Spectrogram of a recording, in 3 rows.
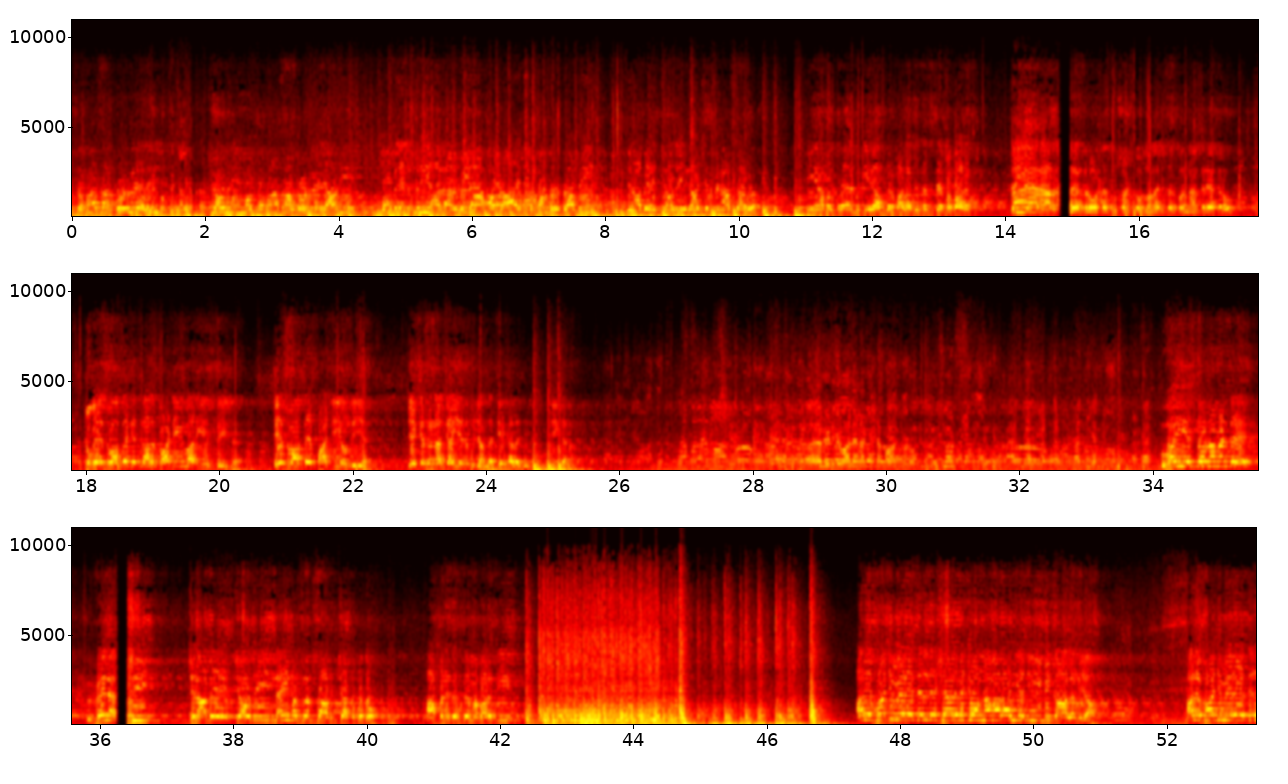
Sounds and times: Speech: 0.0s - 40.3s, 40.9s - 42.4s, 47.4s - 51.6s, 52.3s - 53.3s
Music: 1.6s - 11.1s, 44.2s - 47.2s.

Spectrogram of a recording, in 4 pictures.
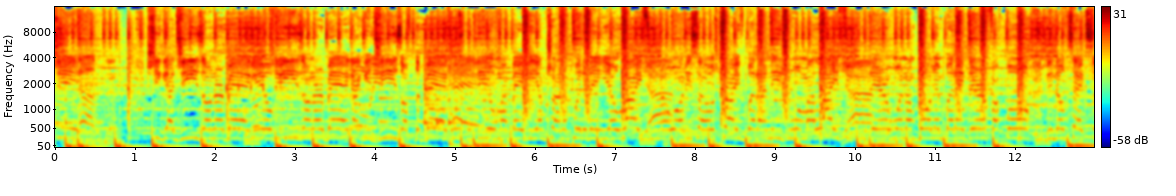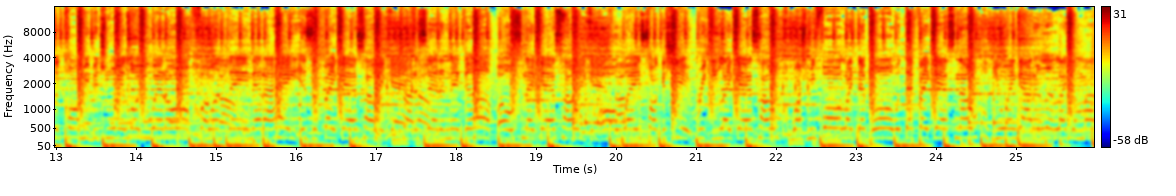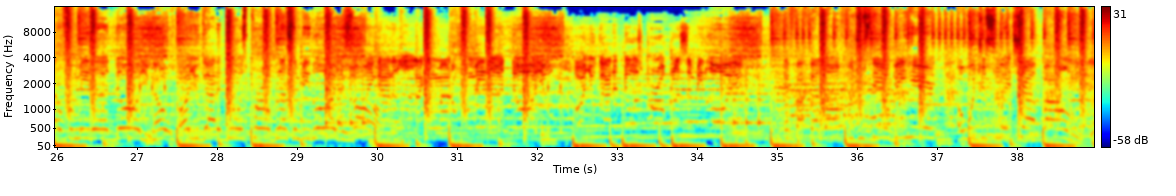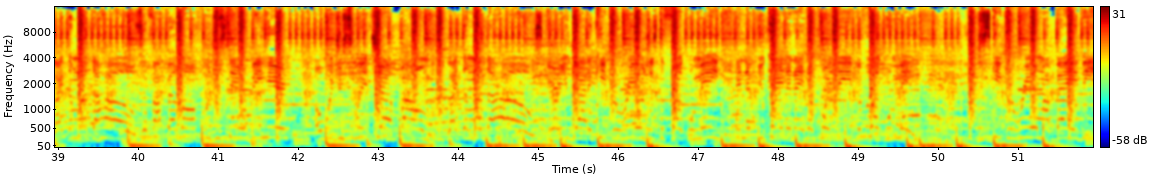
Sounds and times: Music: 0.0s - 51.9s
Rapping: 0.0s - 51.9s.

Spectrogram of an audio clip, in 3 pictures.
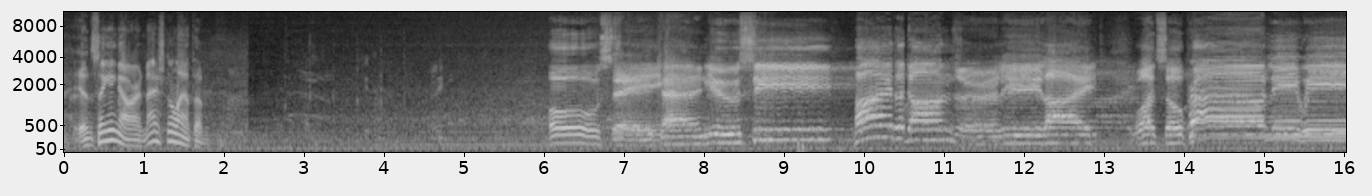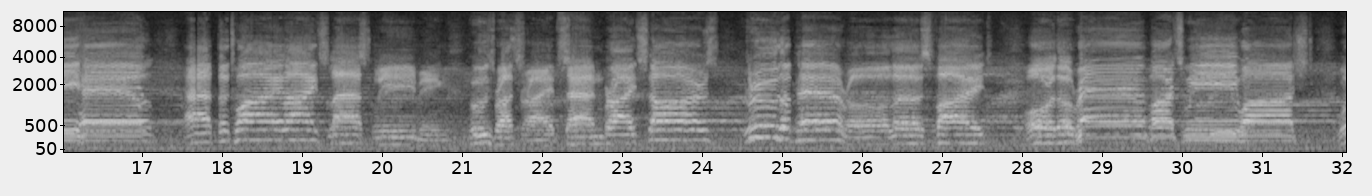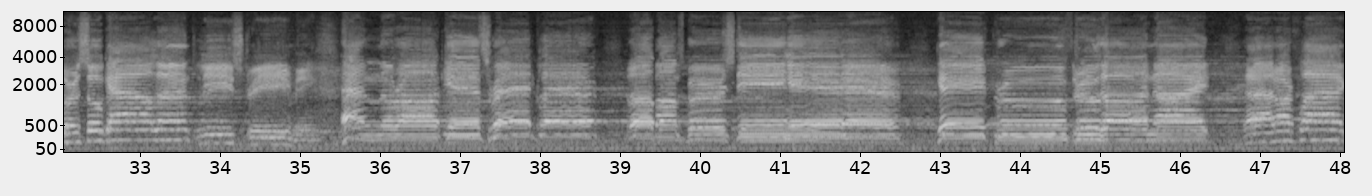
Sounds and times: Choir: 6.1s - 48.0s
Male singing: 6.1s - 48.0s.

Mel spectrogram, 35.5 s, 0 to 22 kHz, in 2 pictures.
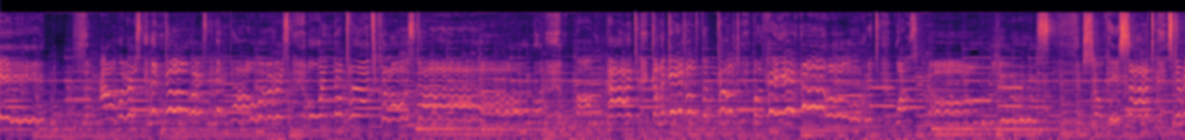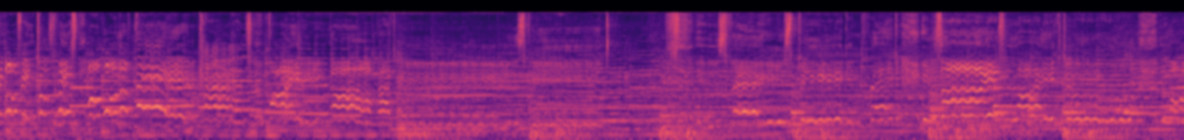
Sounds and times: Opera: 0.0s - 35.5s.

